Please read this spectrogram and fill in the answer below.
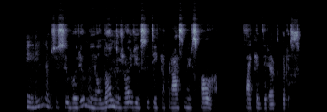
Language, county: Lithuanian, Kaunas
